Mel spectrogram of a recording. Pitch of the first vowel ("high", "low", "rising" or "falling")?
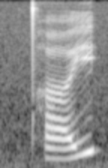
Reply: rising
